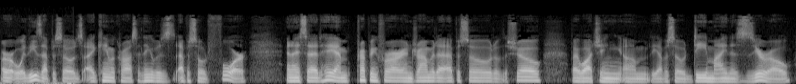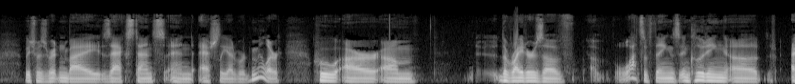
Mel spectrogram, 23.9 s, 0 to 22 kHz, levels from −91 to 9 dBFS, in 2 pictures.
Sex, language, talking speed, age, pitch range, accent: male, English, 130 wpm, 30-49, 100-130 Hz, American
